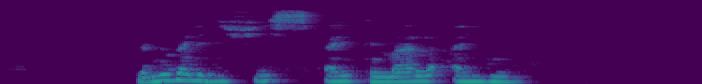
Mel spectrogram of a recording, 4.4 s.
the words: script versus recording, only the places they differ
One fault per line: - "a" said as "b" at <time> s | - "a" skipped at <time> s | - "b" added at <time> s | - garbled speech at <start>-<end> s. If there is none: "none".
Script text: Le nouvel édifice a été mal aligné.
none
